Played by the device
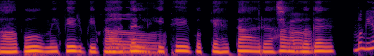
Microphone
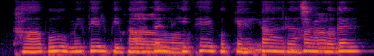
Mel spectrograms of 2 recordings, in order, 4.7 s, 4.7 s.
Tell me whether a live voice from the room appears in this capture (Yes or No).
Yes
